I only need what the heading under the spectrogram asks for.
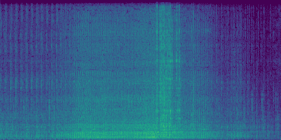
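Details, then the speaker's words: Briggs and Stratton mower engine salvaged from an old deck: quick metallic rattle about four per second, rising with speed and fading as it slows, whole deck vibrates; owner suspects something loose, maybe a missing screw or loose blade, unconfirmed. "That's what I mean by it rattling. Huh. Weird. I don't know. It might be on there loose or something."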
